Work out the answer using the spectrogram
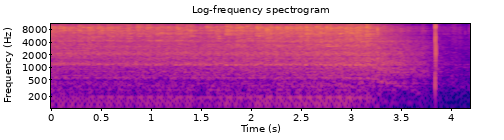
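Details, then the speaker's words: PG690 propane-powered grinder just started and idling: smooth, even small-engine beat, then winds down and shuts off with a click; normal idle. "now when you first start this up just going to want to let it idle for a minute or two uh you know let the engine oil circulate about and the engine to come temperature"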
